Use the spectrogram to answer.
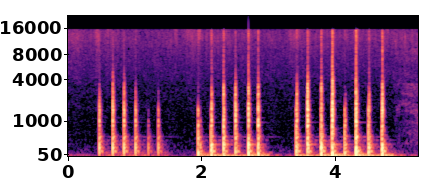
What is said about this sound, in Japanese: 女はずっと車の窓を叩いてくる。逃げ出せないんです、どうやっても。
